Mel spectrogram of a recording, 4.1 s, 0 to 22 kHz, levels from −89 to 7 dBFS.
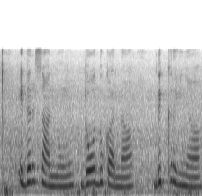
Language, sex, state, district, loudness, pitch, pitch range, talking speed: Punjabi, female, Punjab, Kapurthala, -17 LUFS, 230 Hz, 205-280 Hz, 90 wpm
